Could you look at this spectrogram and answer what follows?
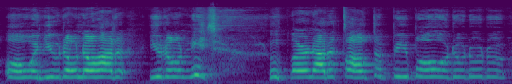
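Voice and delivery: high, loud mimicking voice; hammed-up taunt trailing into nonsense syllables; mocking retort. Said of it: "He's like".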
